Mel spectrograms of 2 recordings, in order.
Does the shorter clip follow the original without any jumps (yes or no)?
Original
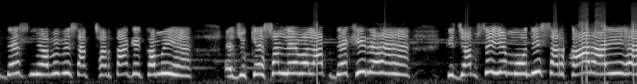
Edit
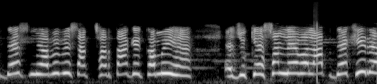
yes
